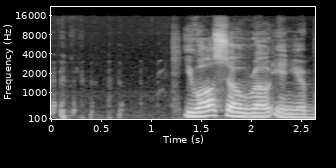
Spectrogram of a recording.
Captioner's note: laughter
